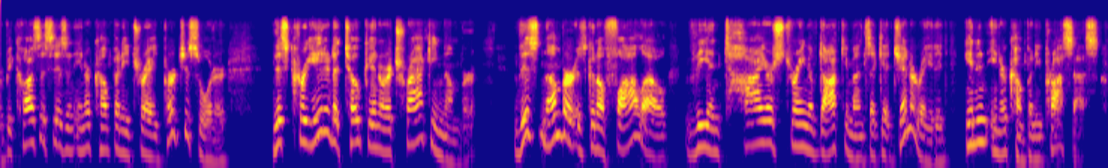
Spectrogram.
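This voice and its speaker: A man giving a casual, conversational software walkthrough as a demonstrator, explaining each step in plain, folksy terms. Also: fairly high pitch, big pitch swings, a little slow, creaky, slightly rough.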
